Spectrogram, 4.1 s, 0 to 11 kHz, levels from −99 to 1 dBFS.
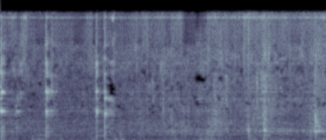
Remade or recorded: remade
